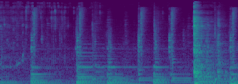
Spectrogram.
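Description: Water being poured into a pot of chicken while cooking a chicken dinner, a series of splashing, gurgling pours in short bursts, close and moderately loud, with no talking.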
